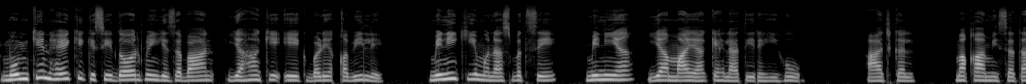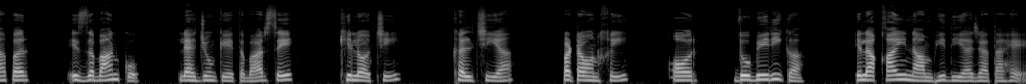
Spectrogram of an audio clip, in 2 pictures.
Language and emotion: Urdu, neutral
